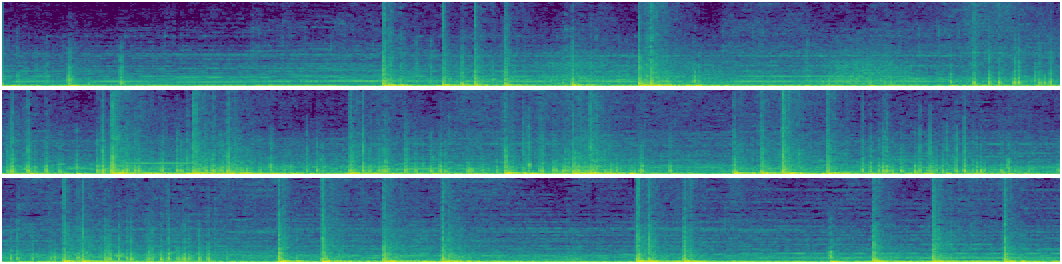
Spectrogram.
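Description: Firework shells bursting in rapid volleys, many bangs a second from about two seconds in. Music with sustained tones and a steady deep bass plays underneath.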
